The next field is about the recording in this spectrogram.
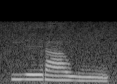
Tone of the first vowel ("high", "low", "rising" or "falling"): high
